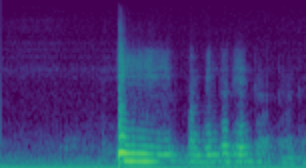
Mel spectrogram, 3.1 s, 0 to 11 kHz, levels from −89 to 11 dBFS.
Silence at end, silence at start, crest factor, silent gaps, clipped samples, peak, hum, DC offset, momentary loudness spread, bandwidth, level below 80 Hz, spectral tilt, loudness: 0 s; 0 s; 20 dB; none; under 0.1%; -4 dBFS; 50 Hz at -35 dBFS; 1%; 25 LU; 6.6 kHz; -42 dBFS; -9 dB/octave; -23 LUFS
